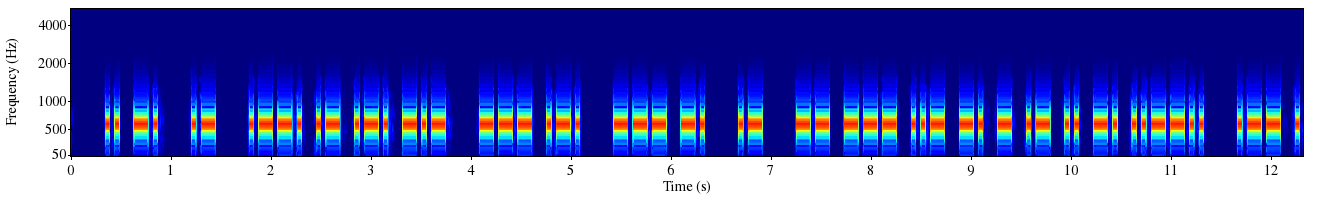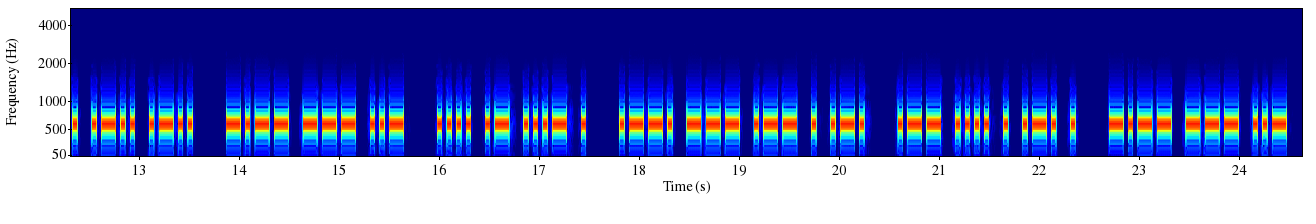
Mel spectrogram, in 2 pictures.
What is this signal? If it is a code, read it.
Morse code, heard as a keyed tone, about 25 wpm, 600 Hz. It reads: IN A PARK OR ON A MOUNTAIN? WILL YOU HAVE POWER WHERE YOU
